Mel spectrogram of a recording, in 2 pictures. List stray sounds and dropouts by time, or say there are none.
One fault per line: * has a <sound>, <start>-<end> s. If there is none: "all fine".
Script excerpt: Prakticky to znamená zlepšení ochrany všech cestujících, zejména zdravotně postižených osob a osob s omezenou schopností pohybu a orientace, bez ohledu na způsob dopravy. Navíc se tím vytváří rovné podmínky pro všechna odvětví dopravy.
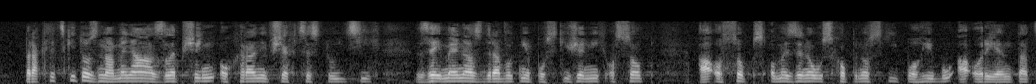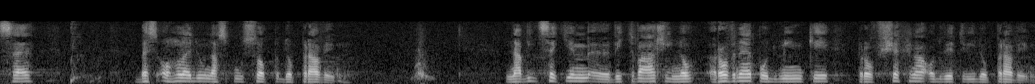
* has a thud, 11.1-11.4 s
* has a whoosh, 14.5-14.7 s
